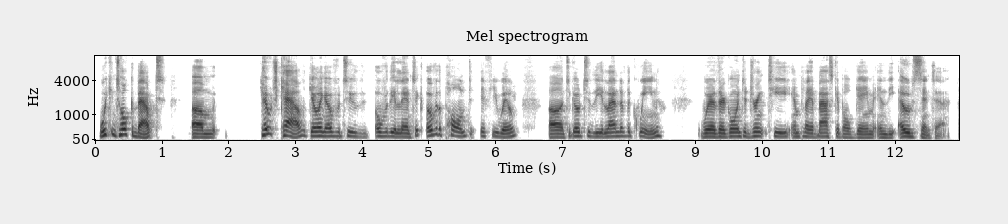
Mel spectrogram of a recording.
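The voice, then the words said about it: Poor put-on British accent. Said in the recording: “my British accent's terrible ... I can try to do this entire segment in a British accent ... this is just terrible”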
